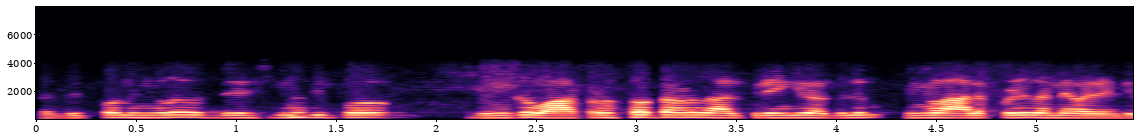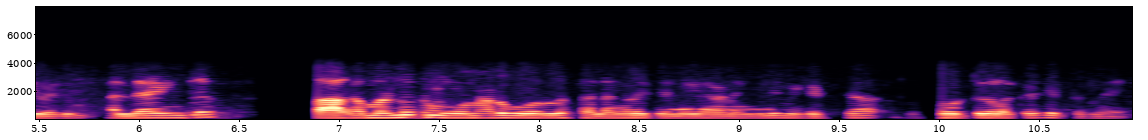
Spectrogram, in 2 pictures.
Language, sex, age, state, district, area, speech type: Malayalam, male, 18-30, Kerala, Kottayam, rural, conversation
